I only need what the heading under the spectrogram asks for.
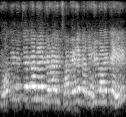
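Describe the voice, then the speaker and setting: A woman's voice: extremely high pitch, brisk. A woman playing a brash, mocking village woman on a folk theatre stage. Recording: distant echoey live stage recording. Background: crowd noise.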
